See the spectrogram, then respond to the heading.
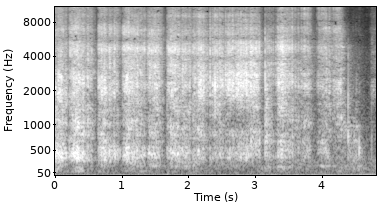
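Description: Both hands slowly tear a strip off thin white printed office paper sheets. The ripping comes as a series of crisp, bright, rasping bursts separated by brief pauses, with almost no low end. The tearing fades quieter at the very end.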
